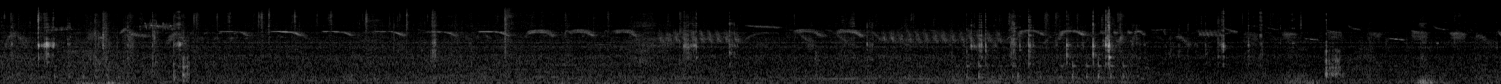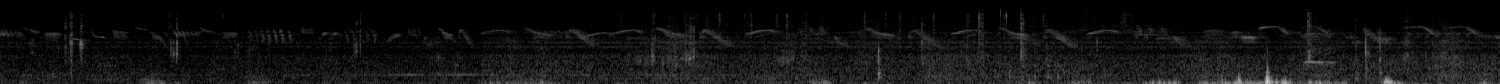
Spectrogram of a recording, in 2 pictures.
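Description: A small bird chirping over and over, a quick run of short high chirps a few per second, with light clicks from small brass lighter parts being handled and a few louder knocks near the end.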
